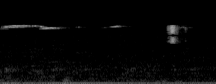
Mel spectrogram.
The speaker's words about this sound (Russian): Это у кого-то птички скрипят или что? Да, у меня. Я не могу убрать ласточек. Они безумные.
